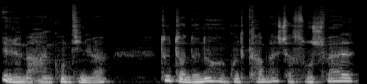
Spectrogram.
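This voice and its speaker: A male audiobook narrator reads a classic novel aloud in a measured, even storytelling manner. His voice is medium in pitch and slightly rough.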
